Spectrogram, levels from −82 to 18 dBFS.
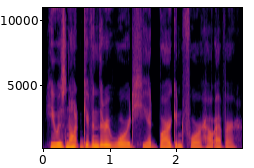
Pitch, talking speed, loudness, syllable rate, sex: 185 Hz, 220 wpm, -17 LUFS, 5.9 syllables/s, female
